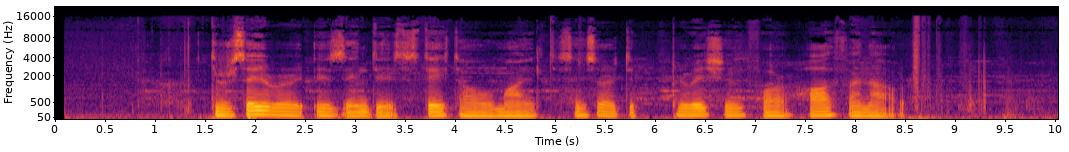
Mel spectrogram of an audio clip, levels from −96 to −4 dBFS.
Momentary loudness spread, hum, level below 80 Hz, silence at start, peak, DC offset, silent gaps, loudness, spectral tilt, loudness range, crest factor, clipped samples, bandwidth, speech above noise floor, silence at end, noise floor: 21 LU; none; -48 dBFS; 0.1 s; -8 dBFS; under 0.1%; none; -28 LUFS; -6 dB/octave; 4 LU; 22 dB; under 0.1%; 16 kHz; 26 dB; 0.1 s; -53 dBFS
